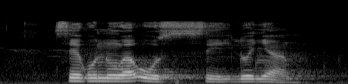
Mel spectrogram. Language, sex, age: Zulu, male, 24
